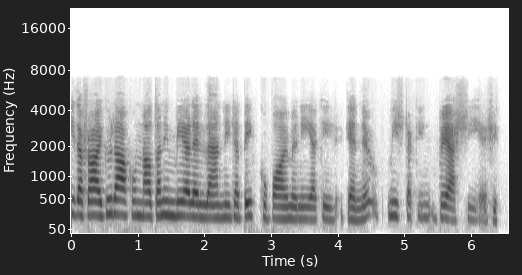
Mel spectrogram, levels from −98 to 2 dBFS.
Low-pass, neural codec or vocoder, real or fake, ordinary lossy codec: 7.2 kHz; codec, 16 kHz, 0.5 kbps, X-Codec, HuBERT features, trained on LibriSpeech; fake; AAC, 32 kbps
